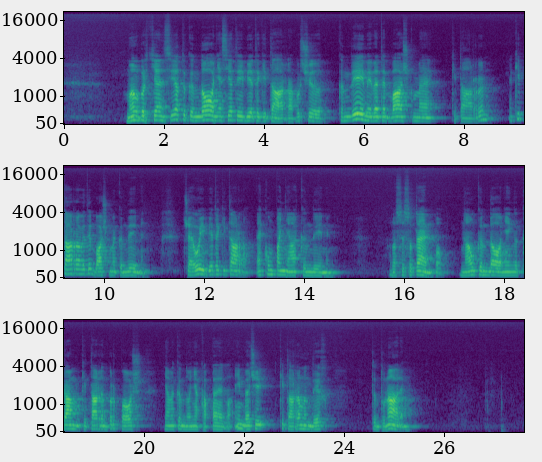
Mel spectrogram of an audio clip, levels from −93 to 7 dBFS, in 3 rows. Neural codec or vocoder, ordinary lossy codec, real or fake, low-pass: none; none; real; none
